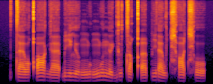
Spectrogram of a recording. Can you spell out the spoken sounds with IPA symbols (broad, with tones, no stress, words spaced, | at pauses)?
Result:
tæ˨wqʼɑ˦ɡæ˨ɓi˦ lʲo˨ŋ͡mu˨ ŋ͡mu˦nø˨ɡʲu˦tɯ˨ qʼi˨pi˦ɾæ˨w t͡ɕʰɑ˨t͡ɕʰo˨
